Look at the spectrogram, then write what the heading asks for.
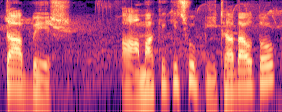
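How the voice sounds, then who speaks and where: A man's voice: mid-range voice, very animated, moderate pace, fairly bright tone. A man voicing a kindly, reassuring village uncle in a cartoon story, with genial, emphatic delivery. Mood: approving. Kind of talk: Bengali animated story dubbing.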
